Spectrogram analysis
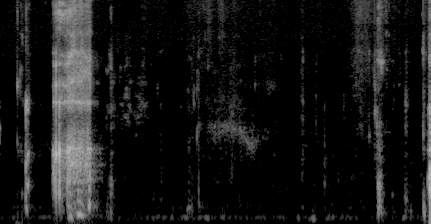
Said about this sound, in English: Oh my god, I didn't realize that swallowing was going to make it so much worse.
